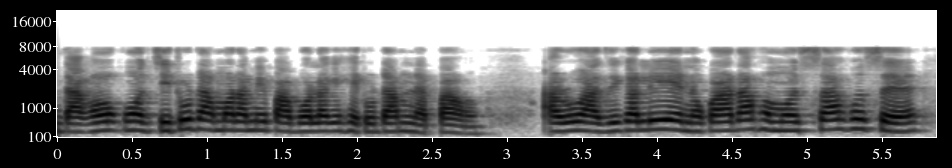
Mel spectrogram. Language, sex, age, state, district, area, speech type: Assamese, female, 60+, Assam, Dhemaji, rural, spontaneous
